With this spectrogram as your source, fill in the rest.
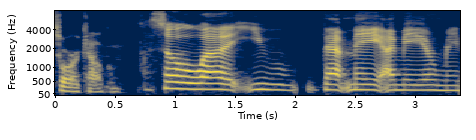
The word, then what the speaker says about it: orichalcum: Some people pronounce it orichalcium, but it's orichalcum.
